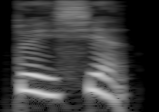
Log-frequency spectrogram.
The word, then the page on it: 兑现: duì xiàn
